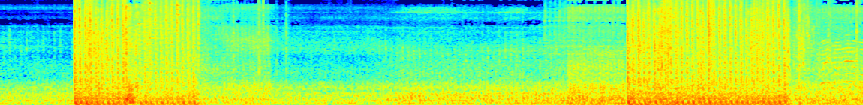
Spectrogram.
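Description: A rifle fires in loud rapid bursts.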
